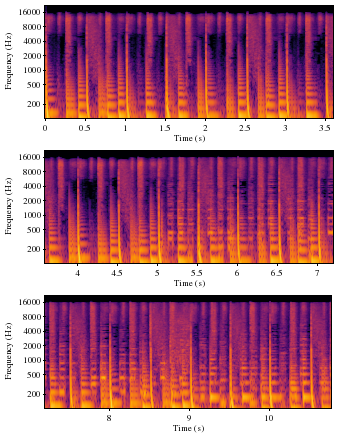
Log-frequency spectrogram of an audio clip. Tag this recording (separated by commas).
Disco, Music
